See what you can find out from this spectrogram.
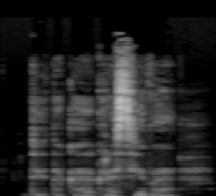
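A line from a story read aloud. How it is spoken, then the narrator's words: Whisper. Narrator (Russian): прошептал он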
